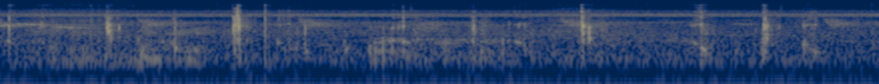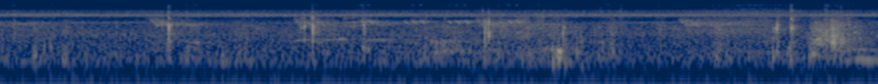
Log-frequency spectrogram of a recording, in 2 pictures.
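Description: A person chewing and eating silkworm pupae with rice: soft, irregular mouth clicks and wet smacks, a few every second. A steady high-pitched hiss runs underneath.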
